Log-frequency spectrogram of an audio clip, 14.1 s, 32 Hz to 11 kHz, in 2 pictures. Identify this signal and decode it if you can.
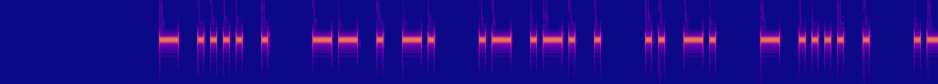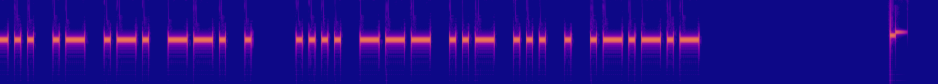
Morse code, heard as a keyed tone, about 25 wpm, 700 Hz. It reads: THE MEN ARE IN THE LARGE HOUSE.
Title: Sentences from Top 1000 Words - Review Part 1 - 25wpm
